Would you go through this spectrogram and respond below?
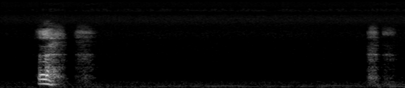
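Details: Induced sneezing in a male whose nose is sensitive from cold weather: one sharp sneeze with a short follow-on burst, then quiet and a smaller second sneeze-like burst near the end.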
